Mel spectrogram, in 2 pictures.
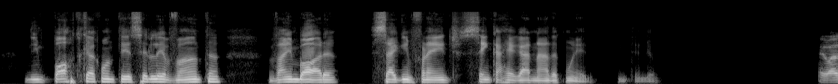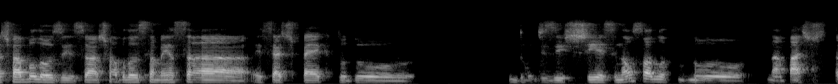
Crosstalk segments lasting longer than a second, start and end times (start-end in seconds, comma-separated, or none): none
